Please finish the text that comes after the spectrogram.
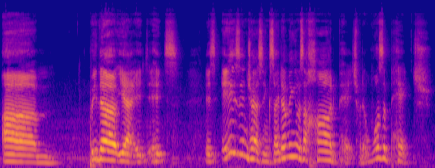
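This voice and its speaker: A man co-hosting a casual chat, talking in a relaxed, rambling way. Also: high voice, moderate pace. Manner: relaxed, rambling, with restarts and laughs. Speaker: co-host.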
